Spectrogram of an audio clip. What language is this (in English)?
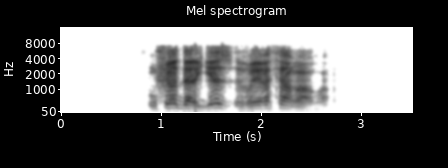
Kabyle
